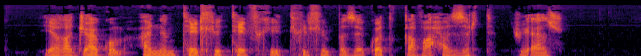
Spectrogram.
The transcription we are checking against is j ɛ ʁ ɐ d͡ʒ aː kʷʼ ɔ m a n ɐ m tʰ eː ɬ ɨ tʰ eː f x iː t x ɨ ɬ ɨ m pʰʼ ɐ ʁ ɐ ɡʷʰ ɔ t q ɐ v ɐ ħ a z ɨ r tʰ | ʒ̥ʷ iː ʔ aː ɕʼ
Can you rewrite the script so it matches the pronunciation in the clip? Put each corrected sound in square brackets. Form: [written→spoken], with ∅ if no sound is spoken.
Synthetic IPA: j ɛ ʁ ɐ d͡ʒ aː kʷʼ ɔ m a n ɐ m tʰ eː ɬ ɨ tʰ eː f x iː t x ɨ ɬ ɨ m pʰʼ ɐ [ʁ→z] ɐ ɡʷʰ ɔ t q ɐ v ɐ ħ a z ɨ r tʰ | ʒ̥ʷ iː ʔ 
